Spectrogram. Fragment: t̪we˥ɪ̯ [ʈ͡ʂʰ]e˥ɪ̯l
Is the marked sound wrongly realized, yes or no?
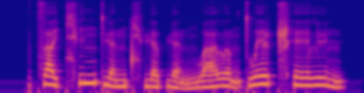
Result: no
